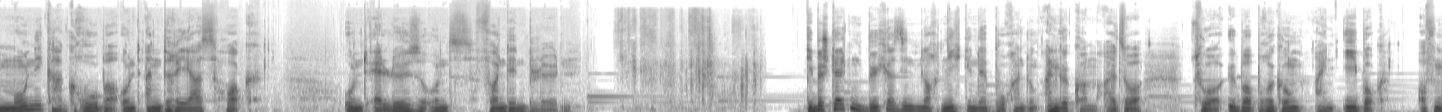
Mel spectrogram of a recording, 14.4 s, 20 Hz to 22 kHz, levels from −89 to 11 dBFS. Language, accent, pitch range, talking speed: English, German, 80-105 Hz, 110 wpm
